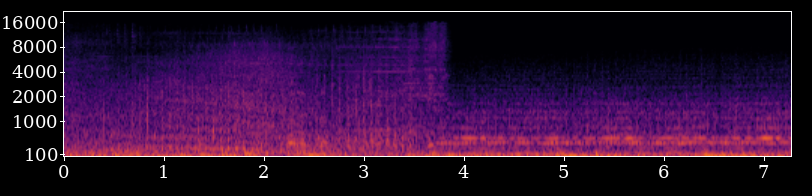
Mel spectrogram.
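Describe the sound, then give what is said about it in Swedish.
A helicopter's rotor thrums loudly and steadily throughout, with a dense low rumble and layered tonal hum, like a dramatic soundtrack moment with no voices, from the trailer for a new Netflix series about a helicopter robbery. “Jag undrar om vi kanske kan lägga in trailern här någonstans.”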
